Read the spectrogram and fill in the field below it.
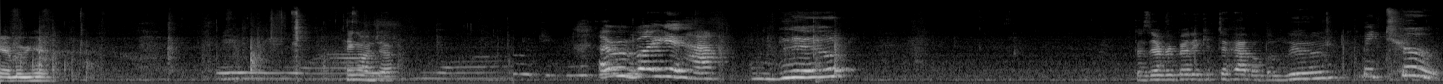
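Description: A woman talks to a baby close by in a high, singsong voice.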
